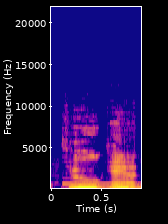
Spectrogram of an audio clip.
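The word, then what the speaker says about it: toekan: Toucan. So it's spelled with an OE in Dutch, but the OE is pronounced with an O. Two O's.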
